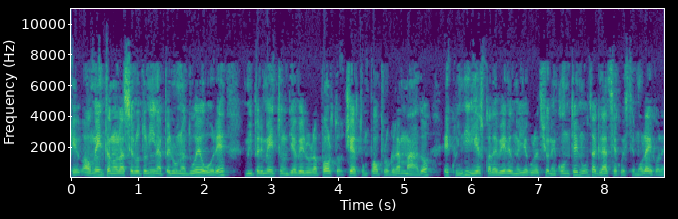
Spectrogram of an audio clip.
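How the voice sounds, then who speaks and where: Lively intonation marks a man's fairly high voice delivered at a very fast pace. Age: 50s. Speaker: urologist. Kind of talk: interview.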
